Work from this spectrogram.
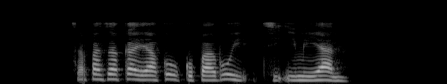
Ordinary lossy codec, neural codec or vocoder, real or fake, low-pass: MP3, 48 kbps; none; real; 7.2 kHz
